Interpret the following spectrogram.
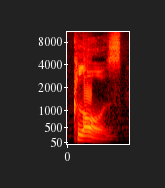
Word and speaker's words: clause: this word you say clause clause that is a and u represent the long sound o so say the clause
